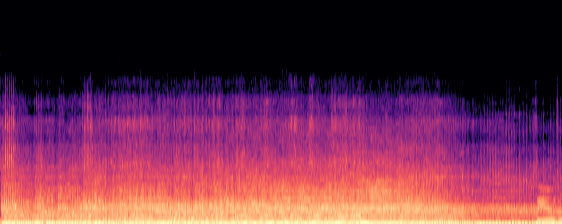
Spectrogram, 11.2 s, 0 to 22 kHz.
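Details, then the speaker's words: 2016 Suzuki KingQuad 500 4x4 after replacing a faulty starter motor (it had ticked when cranking): runs well at idle, then strong, even exhaust note climbs and falls smoothly on throttle blips with no knocks or misses. "So it actually runs really well in idle, as you can hear. And it's great. Let's give it a bit of revs and see what she sounds like."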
